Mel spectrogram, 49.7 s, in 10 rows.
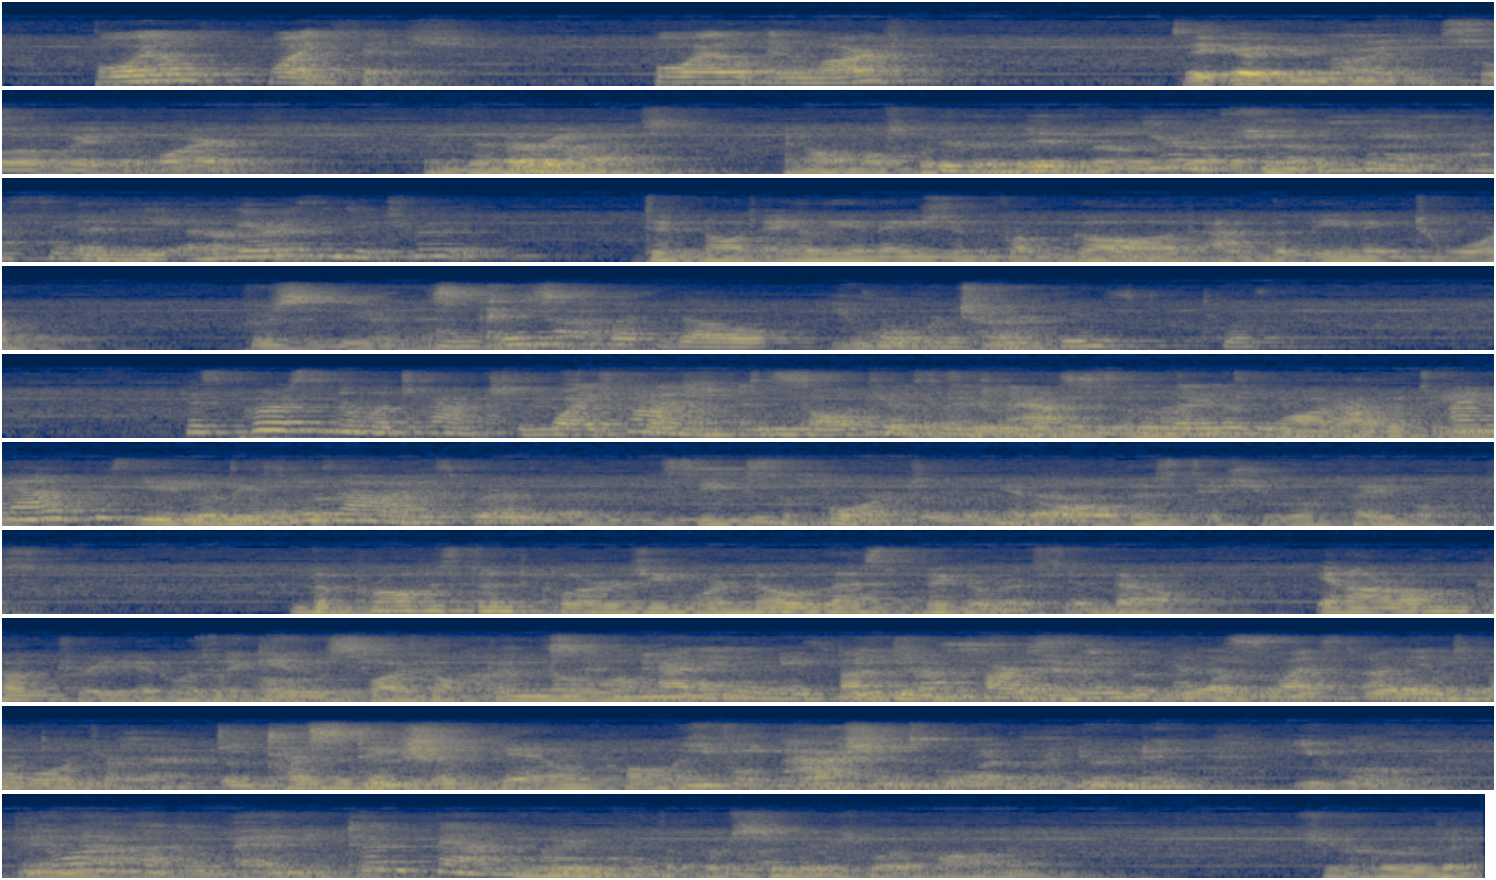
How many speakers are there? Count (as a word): nine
